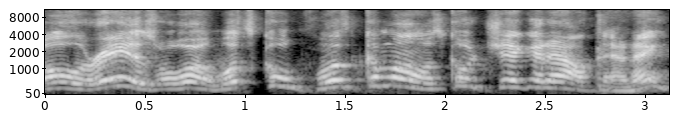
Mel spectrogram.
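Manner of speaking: full-on put-on Southern accent, loud and high. Retelling what a man said to visitors in his driveway, full Southern accent. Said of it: "he just put on his full full Southern accent".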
